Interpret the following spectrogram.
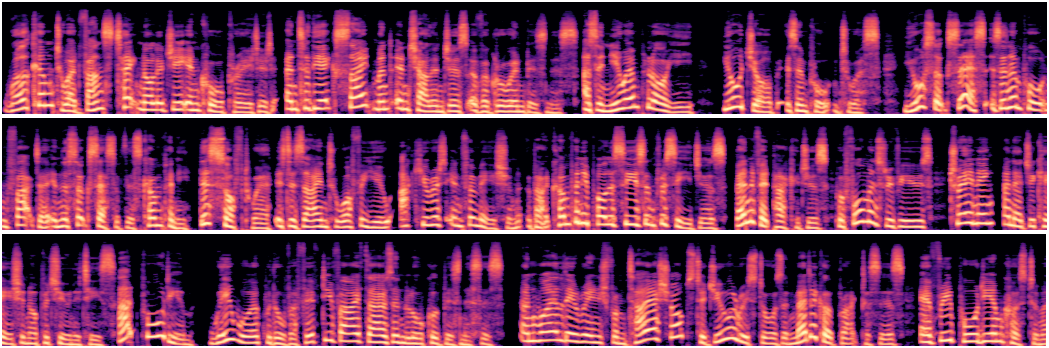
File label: Geordie corporate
